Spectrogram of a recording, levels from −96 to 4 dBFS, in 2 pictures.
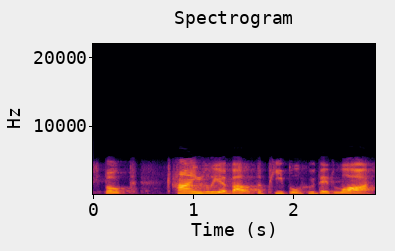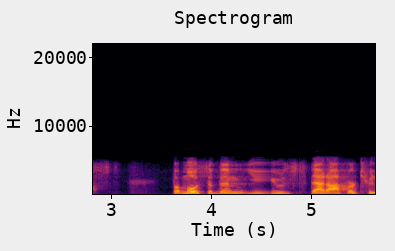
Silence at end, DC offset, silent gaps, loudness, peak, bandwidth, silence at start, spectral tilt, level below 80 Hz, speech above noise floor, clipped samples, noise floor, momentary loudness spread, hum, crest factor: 0 s; under 0.1%; none; -21 LUFS; -2 dBFS; 5.6 kHz; 0.1 s; -10 dB/octave; -50 dBFS; 39 dB; under 0.1%; -60 dBFS; 13 LU; none; 20 dB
